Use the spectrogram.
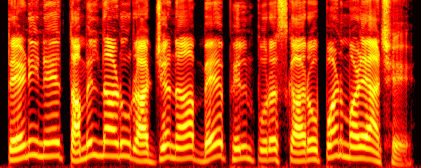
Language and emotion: Gujarati, neutral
